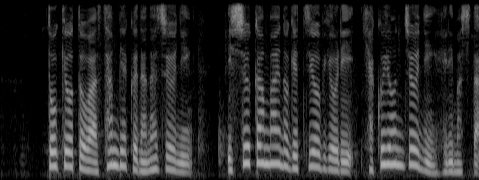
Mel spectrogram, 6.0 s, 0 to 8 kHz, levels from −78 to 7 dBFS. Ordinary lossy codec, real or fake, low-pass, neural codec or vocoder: none; real; 7.2 kHz; none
